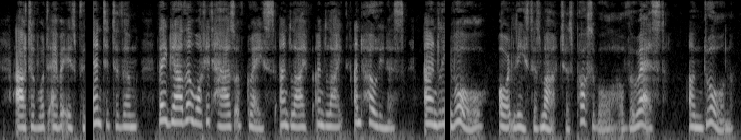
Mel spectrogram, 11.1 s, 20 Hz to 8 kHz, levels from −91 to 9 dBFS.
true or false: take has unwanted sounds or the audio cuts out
true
